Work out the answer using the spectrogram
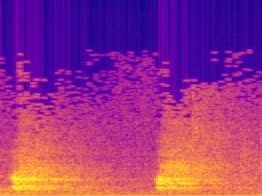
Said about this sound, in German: Ist das ein Hund da hinten oder was? Entschuldigung, ich wollte jetzt niemandem zu nahe treten, aber es hört sich für mich so ein bisschen an.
